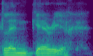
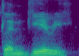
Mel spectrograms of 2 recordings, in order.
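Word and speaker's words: Glen Garioch: of Speyside Glen Glen Giri it looks like Glenn Garioch it's actually pronounced Glen Giri I found this out years after I got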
